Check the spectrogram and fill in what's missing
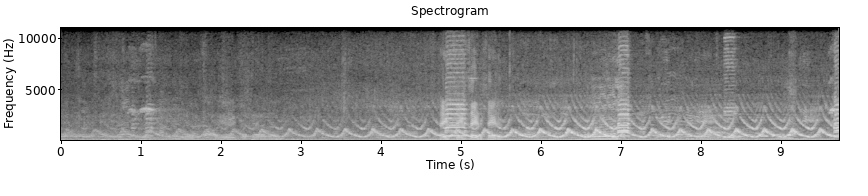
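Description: Ambulance siren passing on a road, a loud wailing up-and-down tone that grows closer, with people shouting over it and traffic noise beneath.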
